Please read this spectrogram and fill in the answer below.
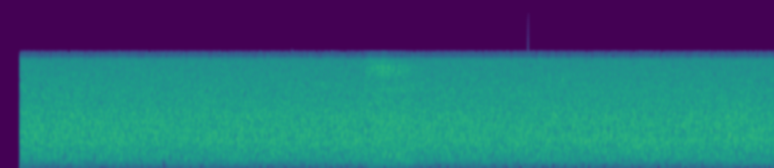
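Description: Shallow water rushing steadily over a sloping rock slab in a natural rapids chute, a continuous even rush.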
